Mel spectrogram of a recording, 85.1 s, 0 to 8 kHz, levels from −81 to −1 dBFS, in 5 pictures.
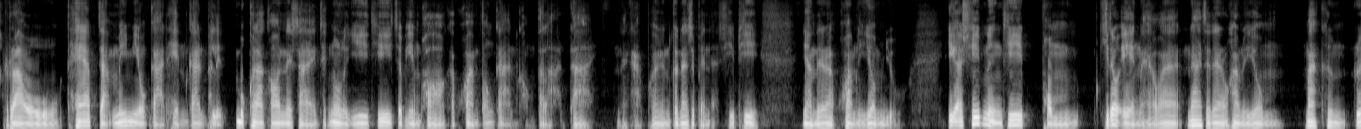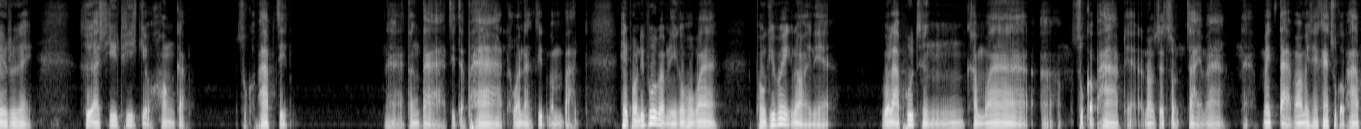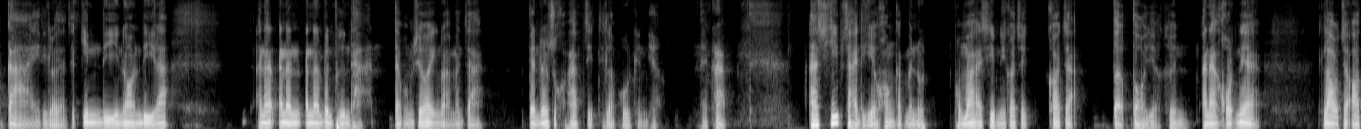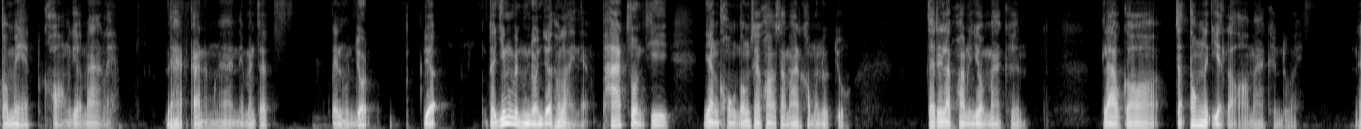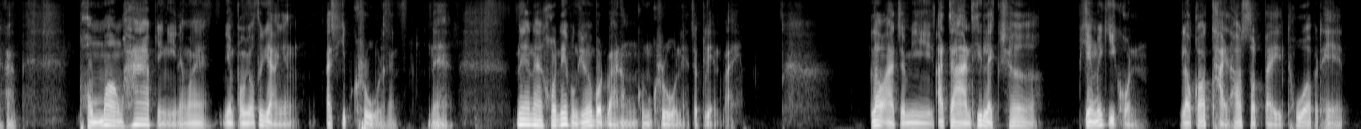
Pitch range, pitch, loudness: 75-100 Hz, 85 Hz, -17 LUFS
